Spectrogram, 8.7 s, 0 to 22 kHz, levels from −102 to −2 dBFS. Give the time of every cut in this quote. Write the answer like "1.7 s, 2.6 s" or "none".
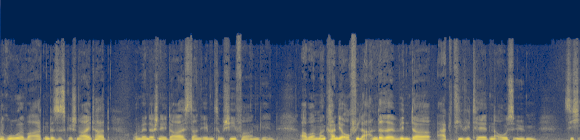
none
